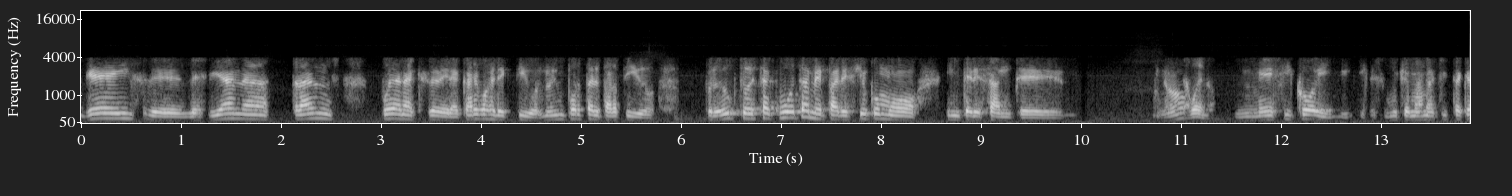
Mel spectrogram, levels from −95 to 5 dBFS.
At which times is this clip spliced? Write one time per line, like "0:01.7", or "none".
0:11.0
0:12.8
